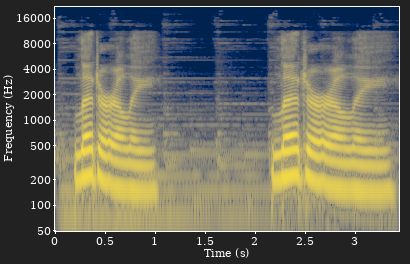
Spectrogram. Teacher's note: The T becomes a quick D sound.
